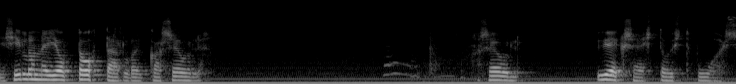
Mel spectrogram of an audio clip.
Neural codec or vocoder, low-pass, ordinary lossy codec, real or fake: none; 19.8 kHz; MP3, 96 kbps; real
